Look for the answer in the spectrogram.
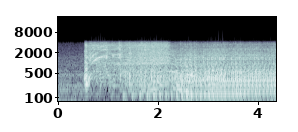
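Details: Yanclone Suntom 186CF 406cc single-cylinder diesel in a Royal Enfield motorbike, second test run after rebuild (injector, fuel line, head gasket, crankcase gasket replaced, valves decoked): catches instantly and settles into an even idle, no misses or knocks; oil pressure light goes out.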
